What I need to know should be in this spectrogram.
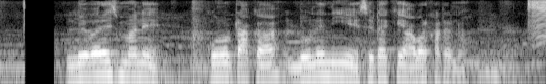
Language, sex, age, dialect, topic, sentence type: Bengali, male, 18-24, Standard Colloquial, banking, statement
